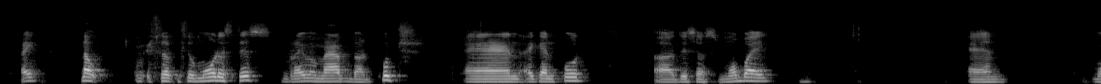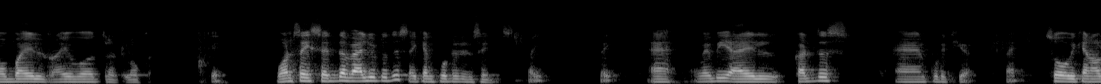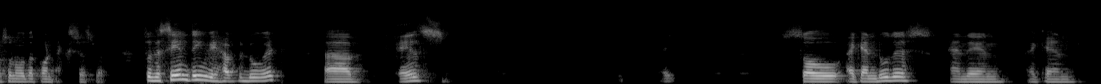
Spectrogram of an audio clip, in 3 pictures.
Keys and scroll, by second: 2.9 Return, 10.6 Return, 19.0 super+x, 20.8 super+x, 21.0 super+v, 32.6 super+c.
